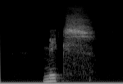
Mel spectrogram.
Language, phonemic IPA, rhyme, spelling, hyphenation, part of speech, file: Dutch, /mɪks/, -ɪks, mix, mix, noun / verb, Nl-mix.ogg
- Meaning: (noun) 1. mix, mixture 2. hybrid; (verb) inflection of mixen: 1. first-person singular present indicative 2. second-person singular present indicative 3. imperative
